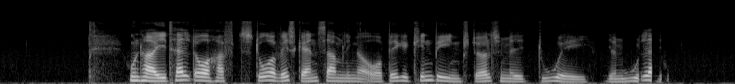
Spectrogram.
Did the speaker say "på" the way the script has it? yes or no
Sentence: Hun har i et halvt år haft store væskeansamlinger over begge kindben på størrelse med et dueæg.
no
